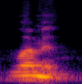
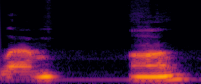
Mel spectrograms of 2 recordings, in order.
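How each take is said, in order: First: The two syllables run together as one word. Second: The two syllables are said apart with a break. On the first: "If we combine them and say it as a full word" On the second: "If we were to pronounce these syllables separately"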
